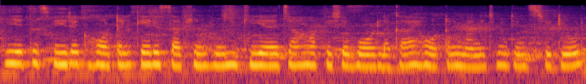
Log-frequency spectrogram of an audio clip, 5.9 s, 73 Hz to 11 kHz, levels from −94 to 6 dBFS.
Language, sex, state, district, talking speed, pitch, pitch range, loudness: Hindi, female, Punjab, Kapurthala, 165 wpm, 230 Hz, 220-235 Hz, -15 LUFS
